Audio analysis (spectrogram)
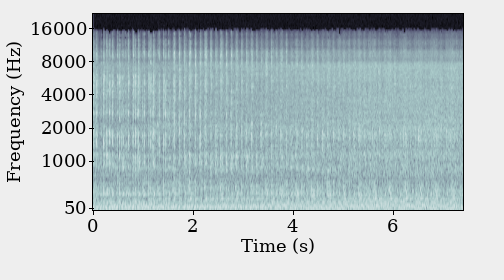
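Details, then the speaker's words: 1965 Chevrolet Corvette L79 327/350 V8, engine rebuilt 2018, 77,000 miles, warming up in neutral through side pipes: a deep, loping burble with even, strong firing pulses and no knocking or ticking. A normal idle. "It sounds just as it should."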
